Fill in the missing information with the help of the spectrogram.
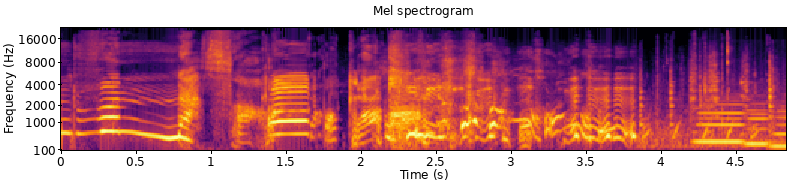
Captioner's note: children giggle; chickens chatter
